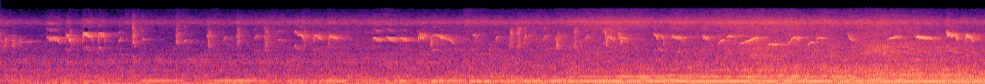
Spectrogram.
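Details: Tutor recording of Javan grey-throated white-eye for ngriwik chatter therapy, loud open delivery: rapid high chips in dense runs, then flowing slurred twitters, over rising low background rumble.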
